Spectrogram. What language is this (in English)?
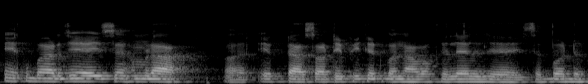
Maithili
